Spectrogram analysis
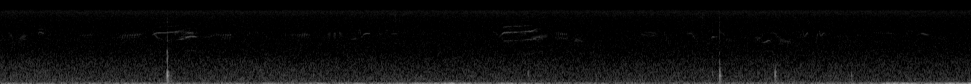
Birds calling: Eurasian Skylark (Alauda arvensis)
Hawaii Amakihi (Chlorodrepanis virens)

